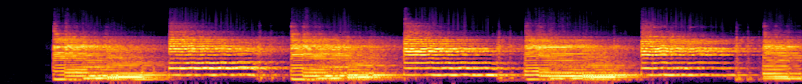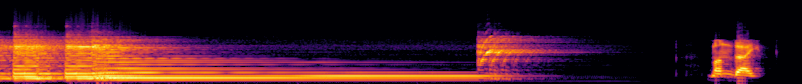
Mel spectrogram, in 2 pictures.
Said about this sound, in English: Uh, let's kick off and let's have some of that jangly guitar.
